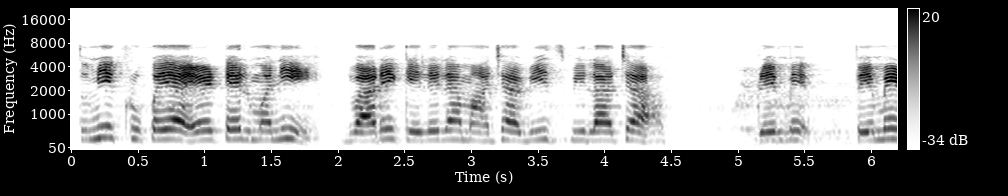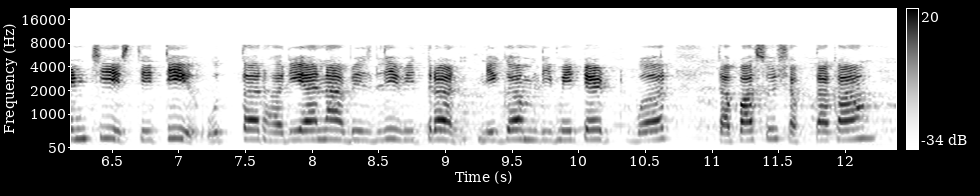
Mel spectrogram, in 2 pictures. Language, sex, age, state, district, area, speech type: Marathi, female, 30-45, Maharashtra, Wardha, rural, read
